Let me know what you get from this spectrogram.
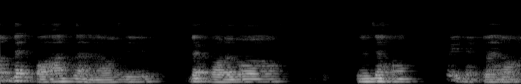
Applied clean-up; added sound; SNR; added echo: neural mask model DeepFilterNet 3.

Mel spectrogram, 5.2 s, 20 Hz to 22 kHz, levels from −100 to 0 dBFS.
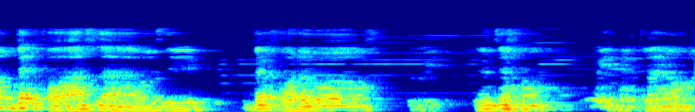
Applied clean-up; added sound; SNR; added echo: classical method WPE with log-MMSE.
